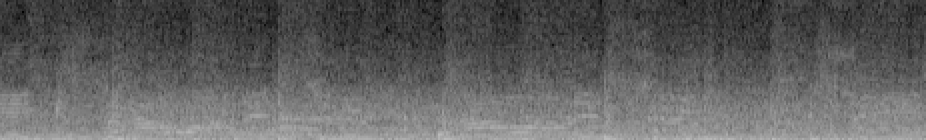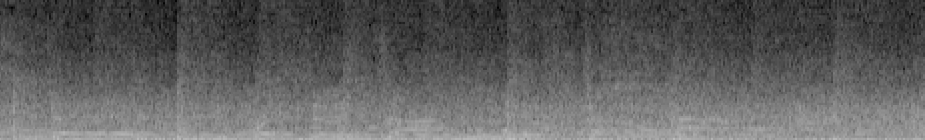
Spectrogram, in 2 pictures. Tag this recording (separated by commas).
Dance music, Music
